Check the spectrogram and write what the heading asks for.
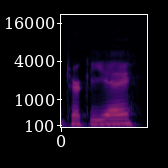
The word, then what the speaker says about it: Türkiye: See if you know anybody from Türkiye. Give me some credit for pronouncing it correctly.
